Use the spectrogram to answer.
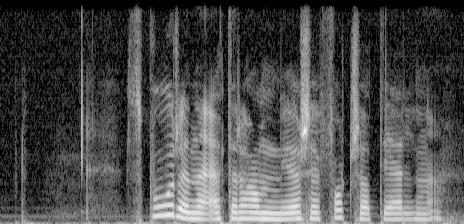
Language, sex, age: Norwegian, female, 26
